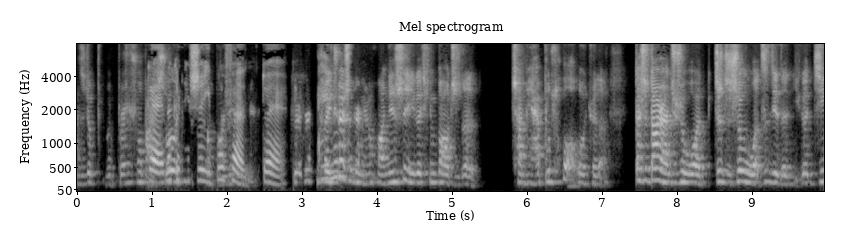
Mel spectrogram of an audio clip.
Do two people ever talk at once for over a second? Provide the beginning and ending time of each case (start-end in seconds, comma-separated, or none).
0.9-2.4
